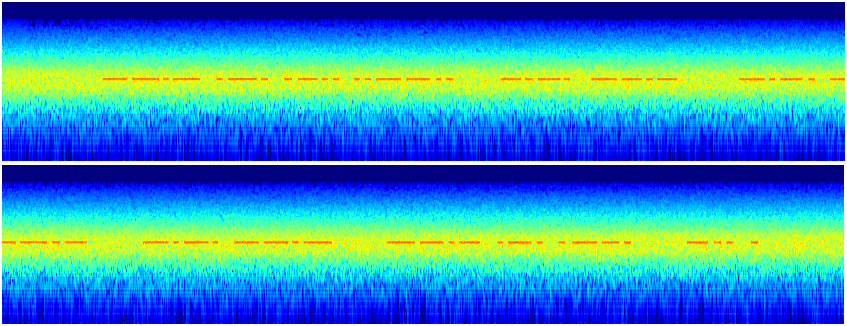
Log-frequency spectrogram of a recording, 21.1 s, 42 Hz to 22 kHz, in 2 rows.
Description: Morse code, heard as a keyed tone, hand-sent with a straight key, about 17 wpm, 1060 Hz, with heavy radio static and a narrow filter. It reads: QRL? CQ CQ CQ QRP DE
